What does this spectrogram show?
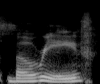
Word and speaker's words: Beau Rev: So Beau Rev, which all the locals pronounce Beau Reeve, is completely fictional.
